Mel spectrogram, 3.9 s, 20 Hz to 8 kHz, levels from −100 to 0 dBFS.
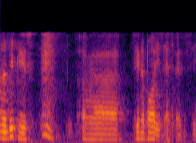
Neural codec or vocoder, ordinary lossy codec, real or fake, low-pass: codec, 16 kHz in and 24 kHz out, 2.2 kbps, FireRedTTS-2 codec; AAC, 16 kbps; fake; 7.2 kHz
